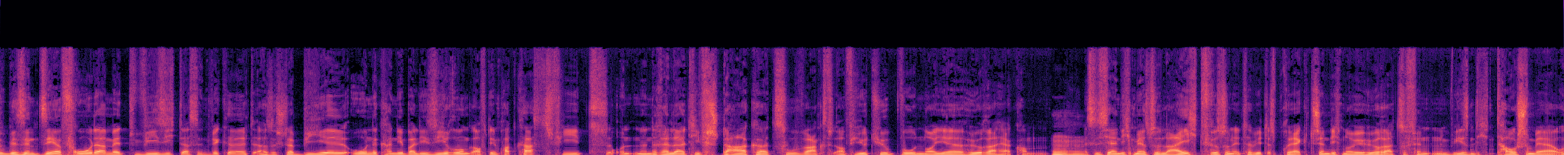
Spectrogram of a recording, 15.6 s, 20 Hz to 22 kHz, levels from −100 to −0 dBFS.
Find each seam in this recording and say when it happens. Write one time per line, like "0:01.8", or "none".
0:09.0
